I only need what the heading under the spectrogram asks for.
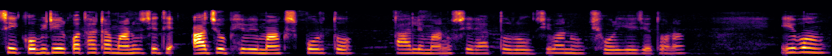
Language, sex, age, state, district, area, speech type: Bengali, female, 45-60, West Bengal, Hooghly, urban, spontaneous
